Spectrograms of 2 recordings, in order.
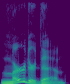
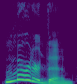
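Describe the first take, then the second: First: Said in the usual way. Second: MURDERED drawn out high; dramatic repeat. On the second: Retold or imitated. Storyteller repeating the shocking reveal, MURDERED stretched high for drama. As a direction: stretch "Murdered" slowly on a high, held pitch.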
